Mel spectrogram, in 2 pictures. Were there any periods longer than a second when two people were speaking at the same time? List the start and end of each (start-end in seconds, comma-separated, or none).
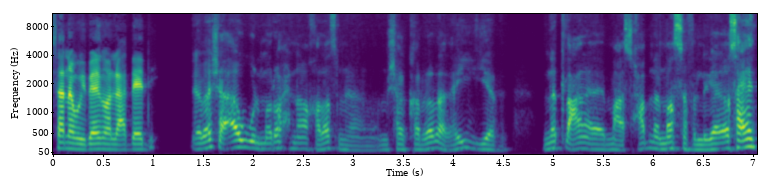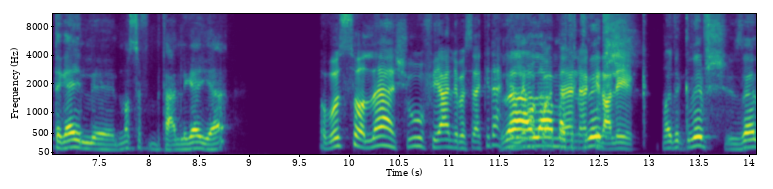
11.5-13.0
